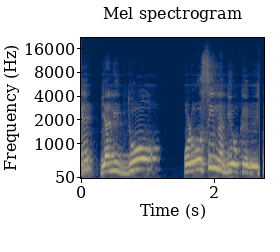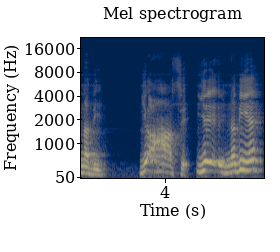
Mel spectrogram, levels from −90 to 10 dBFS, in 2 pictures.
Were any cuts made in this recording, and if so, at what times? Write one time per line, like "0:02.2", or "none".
0:02.7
